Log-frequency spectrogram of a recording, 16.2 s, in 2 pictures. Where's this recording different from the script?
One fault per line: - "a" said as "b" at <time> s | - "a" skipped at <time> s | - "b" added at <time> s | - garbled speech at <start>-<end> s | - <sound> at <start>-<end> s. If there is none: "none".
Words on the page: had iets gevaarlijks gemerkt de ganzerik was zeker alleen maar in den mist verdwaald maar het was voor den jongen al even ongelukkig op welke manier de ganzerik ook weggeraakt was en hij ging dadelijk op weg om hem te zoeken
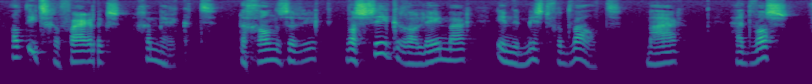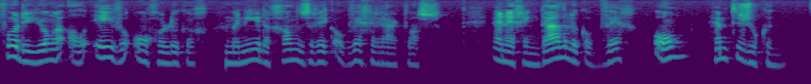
- dropout at 0.9-1.0 s
- "op welke" skipped at 10.2 s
